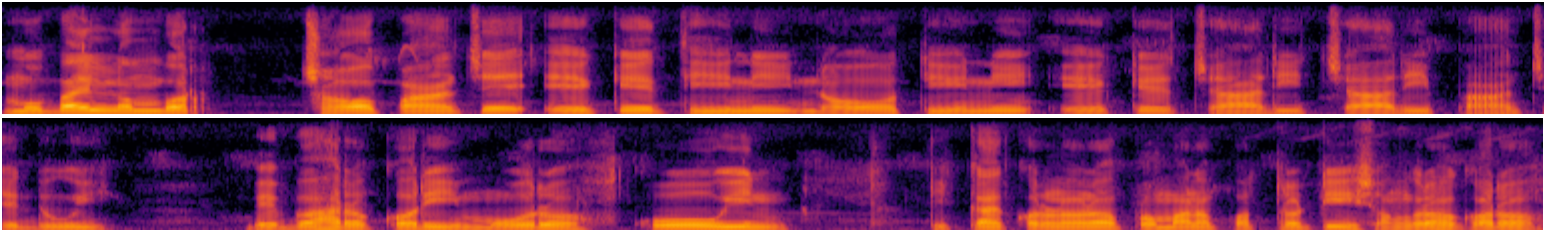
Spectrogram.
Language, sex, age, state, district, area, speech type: Odia, male, 18-30, Odisha, Kendrapara, urban, read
